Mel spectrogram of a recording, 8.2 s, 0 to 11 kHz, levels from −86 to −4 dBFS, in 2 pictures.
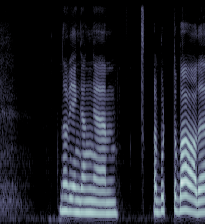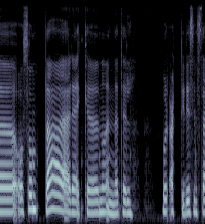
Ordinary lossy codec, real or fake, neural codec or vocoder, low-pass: none; real; none; 9.9 kHz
